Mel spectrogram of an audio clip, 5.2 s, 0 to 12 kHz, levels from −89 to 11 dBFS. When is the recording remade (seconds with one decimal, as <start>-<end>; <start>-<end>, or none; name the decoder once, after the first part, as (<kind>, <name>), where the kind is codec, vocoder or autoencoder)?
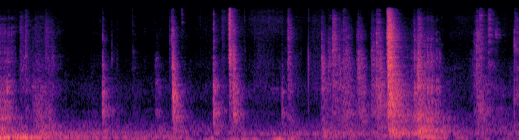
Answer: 0.0-0.6 (vocoder, BigVGAN v2); 1.5-2.5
